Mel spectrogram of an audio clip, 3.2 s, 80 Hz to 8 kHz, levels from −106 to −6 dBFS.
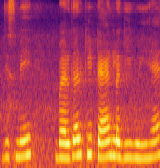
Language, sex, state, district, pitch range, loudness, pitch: Hindi, female, Uttar Pradesh, Muzaffarnagar, 215-240 Hz, -15 LUFS, 225 Hz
